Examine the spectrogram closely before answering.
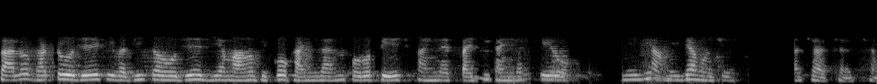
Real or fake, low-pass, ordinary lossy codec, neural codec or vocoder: real; 3.6 kHz; AAC, 16 kbps; none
